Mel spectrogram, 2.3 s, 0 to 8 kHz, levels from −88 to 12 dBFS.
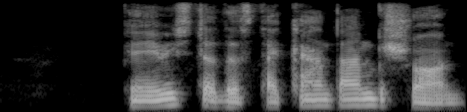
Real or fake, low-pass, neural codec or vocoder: fake; 7.2 kHz; codec, 16 kHz, 4 kbps, FreqCodec, larger model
